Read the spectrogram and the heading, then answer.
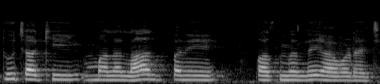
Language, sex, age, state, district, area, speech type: Marathi, male, 18-30, Maharashtra, Ahmednagar, rural, spontaneous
